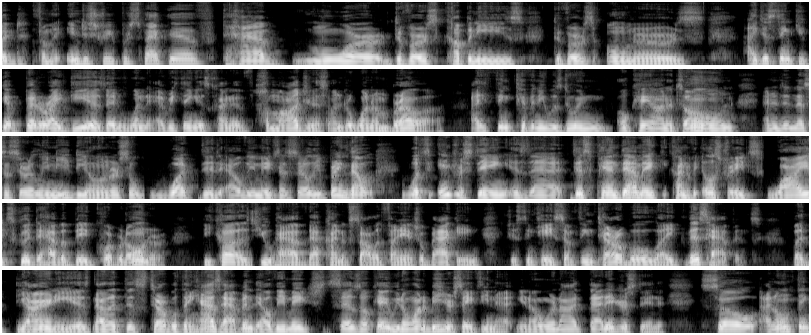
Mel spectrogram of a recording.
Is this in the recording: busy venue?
no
